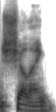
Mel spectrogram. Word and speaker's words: Shilling: and just for context there's no C in Shilling just s chill used to be about four generations ago but I had a great great grandfather who uh he said well uh you don't pronounce it and it takes extra ink to write so he so he voluntarily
